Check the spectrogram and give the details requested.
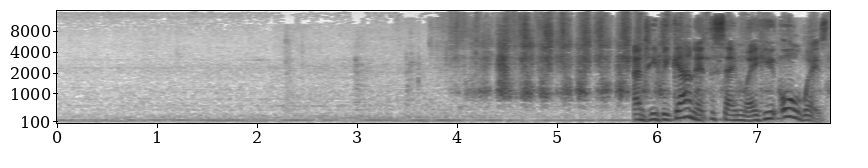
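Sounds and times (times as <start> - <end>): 
toothbrush scrubbing teeth in a bathroom: 3.8 - 7.7
speech: 5.8 - 7.7.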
